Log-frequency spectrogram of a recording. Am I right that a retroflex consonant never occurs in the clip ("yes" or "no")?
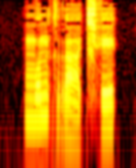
yes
